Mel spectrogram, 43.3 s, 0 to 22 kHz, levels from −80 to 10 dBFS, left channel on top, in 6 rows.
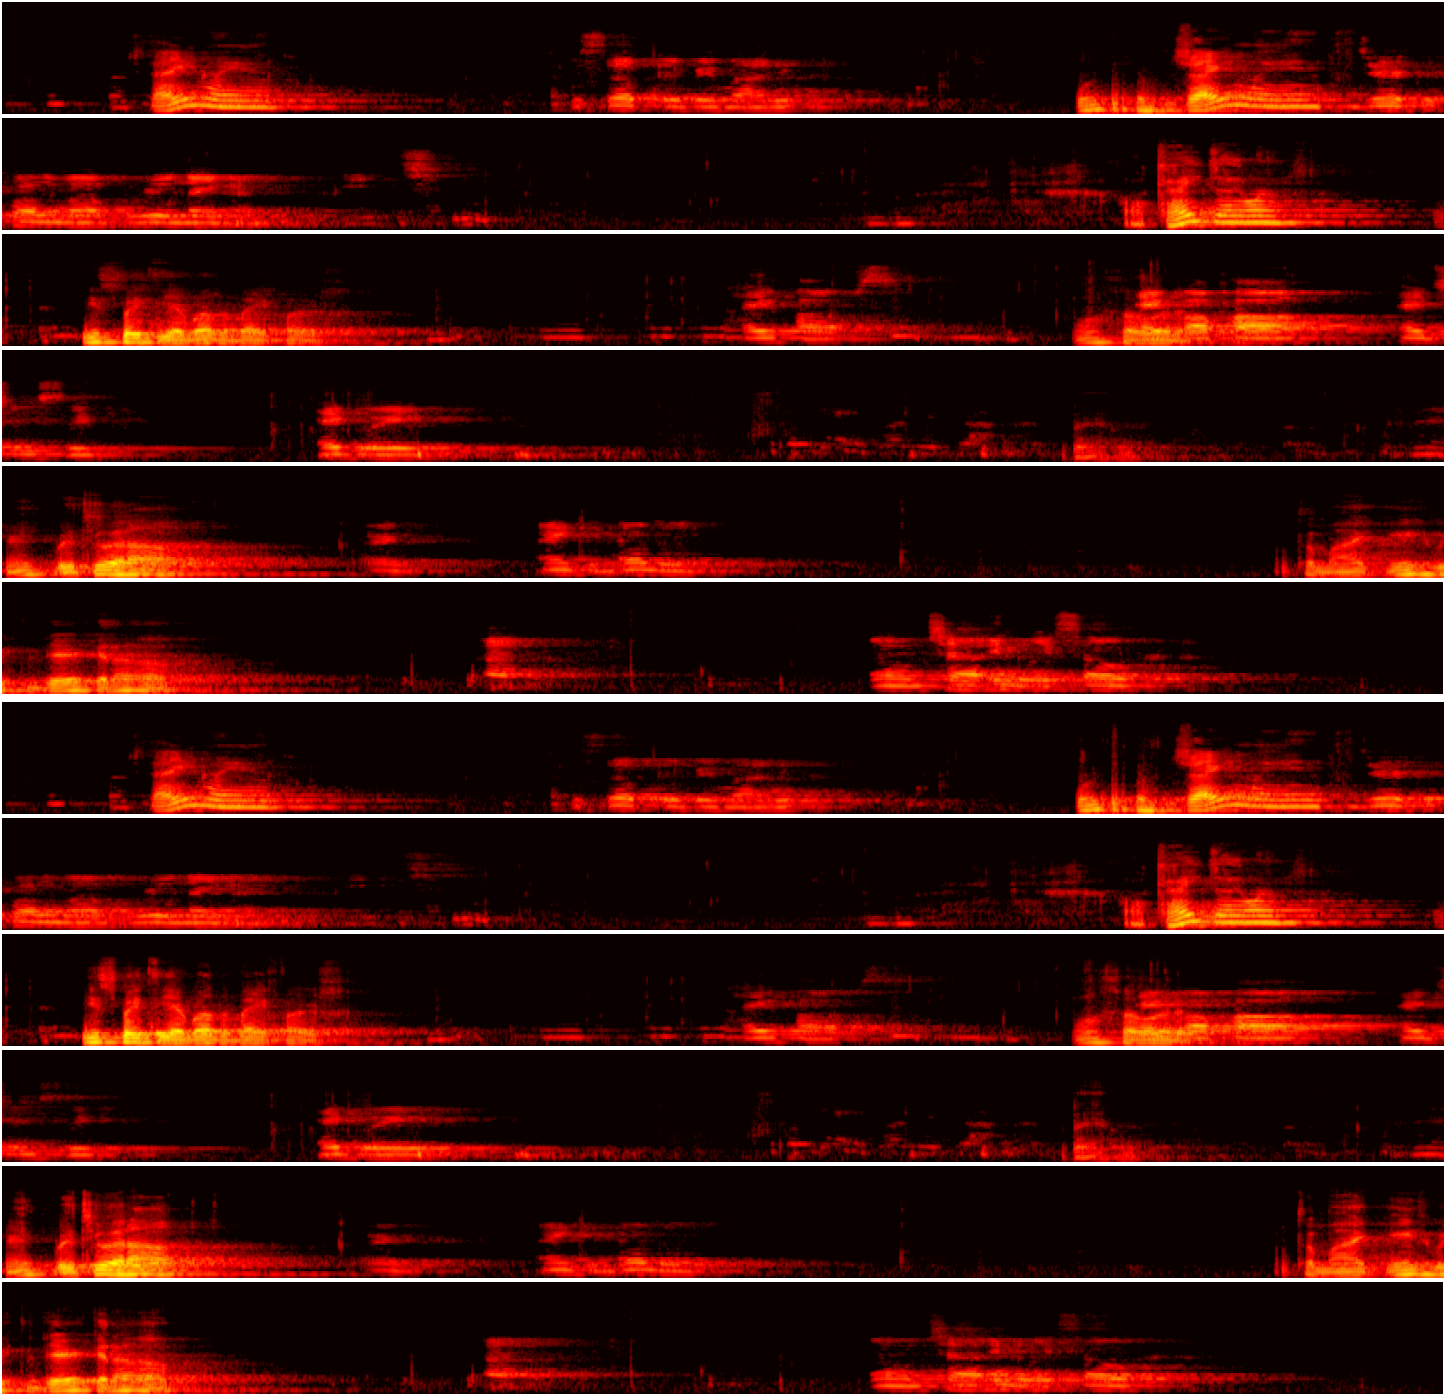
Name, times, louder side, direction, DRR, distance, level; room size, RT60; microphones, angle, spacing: voice 1, 0.7-1.4 5.8-6.6 12.4-12.5 12.8-13.7 14.7-14.8 16.6-16.7 17.1-17.3 18.0-18.1 18.9-19.3 25.6-25.7, equal, 5° left, 11 dB, 1.1 m, -30 dB
voice 2, 2.8-4.0 6.7-8.6 8.9-9.4 18.1-18.9 20.1-20.9 21.4-22.1 23.2-23.8 24.2-24.3 28.7-28.9 30.6-30.9 31.5-32.3 38.5-38.7 40.4-41.7, left 2 dB, 85° left, 6 dB, 2.8 m, -37 dB
voice 3, 5.4-5.8 14.8-16.1 19.8-20.3 27.0-27.3 28.9-29.7 35.3-36.9, right 2 dB, 85° right, 10 dB, 1.2 m, -27 dB
26.5 x 24.5 x 8.8 m, 1.4 s
head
